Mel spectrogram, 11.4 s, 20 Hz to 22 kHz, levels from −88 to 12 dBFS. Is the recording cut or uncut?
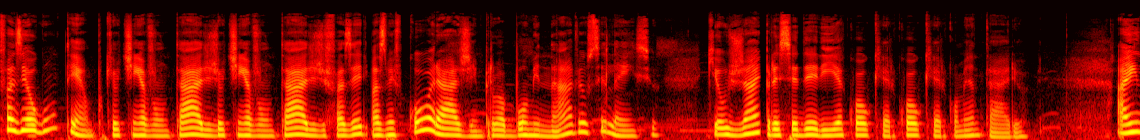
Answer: cut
